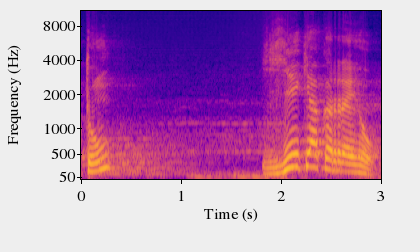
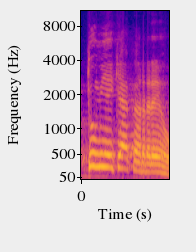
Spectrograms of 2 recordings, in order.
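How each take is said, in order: First: There is a short pause after the first word. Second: It is said straight through without a pause. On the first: Tension is built before the rest. The speaker calls it right. "मैंने तुम बोलने के बाद थोड़ा pause लिया" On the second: No tension is built. The speaker calls it wrong. "यहां पे अपने पॉज लिया नहीं"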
